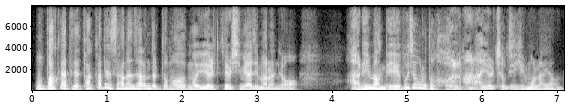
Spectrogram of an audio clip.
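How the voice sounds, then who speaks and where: High, lively-voiced male pastor preaching. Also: fairly quick. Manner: swings from hushed, near-whispered lines to loud, ringing exhortation; acts out quoted people in raised, excited voices. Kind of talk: sermon. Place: church sanctuary.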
